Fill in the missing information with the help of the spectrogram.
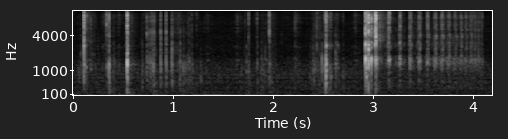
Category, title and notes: Sound effects > Objects / House appliances
COMCam-Blue Snowball Microphone, CU Canon DL 9000, Focus Lens Cap, Close, Open Nicholas Judy TDC
A Canon DL-9000 focus lens cap closing and opening.
foley, focus, open, Blue-Snowball, close, cap, canon, lens, camera, lens-cap, focus-lens, dl-9000, Blue-brand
